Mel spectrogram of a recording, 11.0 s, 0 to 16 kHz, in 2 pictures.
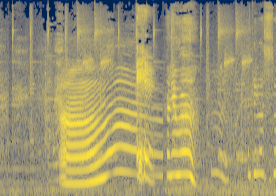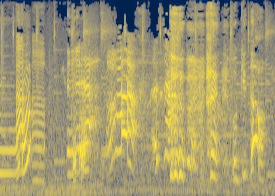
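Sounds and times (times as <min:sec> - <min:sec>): toddler crying out: 0:06.2 - 0:08.8.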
